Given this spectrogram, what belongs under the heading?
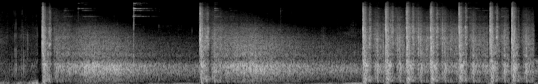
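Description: Loud 9mm firearm shots ring out nearby: two single reports spaced apart, then a rapid string of about ten shots.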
